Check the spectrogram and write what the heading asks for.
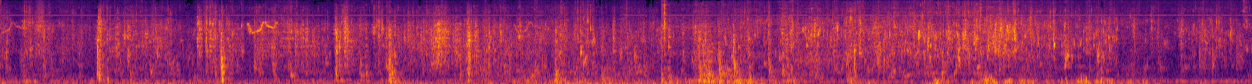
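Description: Water sloshing and splashing around a small wooden fishing boat, with scattered knocks against the hull and a steady low rumble.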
